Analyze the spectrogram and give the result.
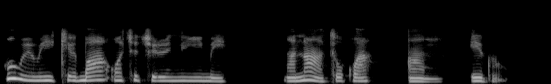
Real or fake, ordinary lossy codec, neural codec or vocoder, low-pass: fake; none; codec, 16 kHz, 2 kbps, X-Codec, HuBERT features, trained on balanced general audio; 5.4 kHz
